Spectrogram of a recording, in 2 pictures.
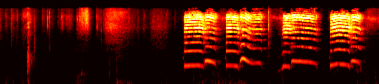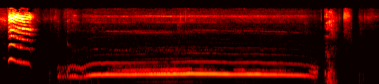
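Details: A Boston Terrier squeaks a toy five times in quick succession, each squeak bending up then down, then lets out a sustained, even howl of about four seconds before breaking off.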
